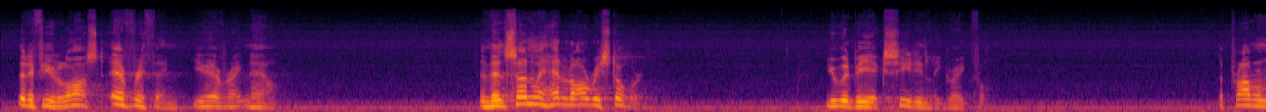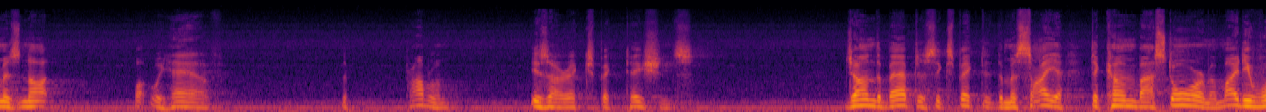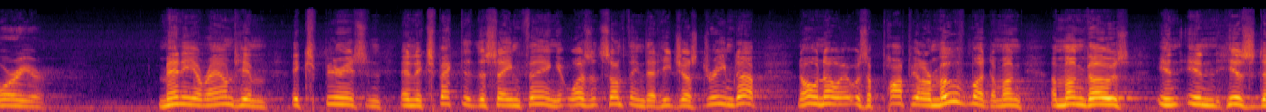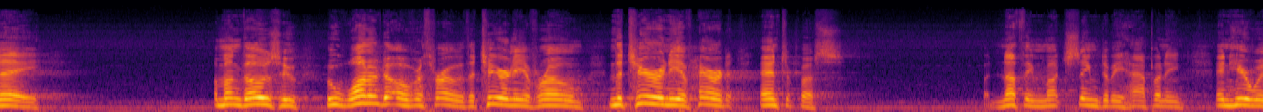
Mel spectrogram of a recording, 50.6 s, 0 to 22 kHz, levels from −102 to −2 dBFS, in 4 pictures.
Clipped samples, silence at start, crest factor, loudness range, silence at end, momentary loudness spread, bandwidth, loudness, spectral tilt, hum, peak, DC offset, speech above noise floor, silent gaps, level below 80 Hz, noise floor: under 0.1%; 0.2 s; 22 dB; 18 LU; 0 s; 19 LU; 14 kHz; -29 LUFS; -6.5 dB/octave; none; -8 dBFS; under 0.1%; 31 dB; none; -62 dBFS; -59 dBFS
